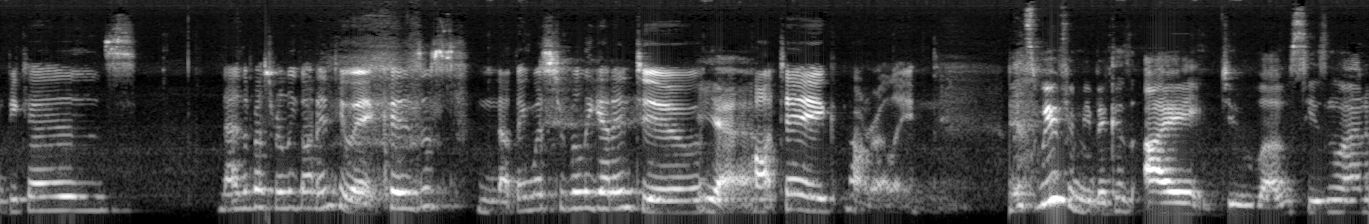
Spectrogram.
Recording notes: We deeply apologize for the janky audio in this episode. Due to certain circumstances we had to venture into the hard and unyielding world that is Robarts library to record.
